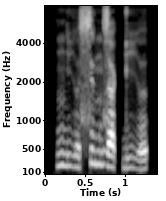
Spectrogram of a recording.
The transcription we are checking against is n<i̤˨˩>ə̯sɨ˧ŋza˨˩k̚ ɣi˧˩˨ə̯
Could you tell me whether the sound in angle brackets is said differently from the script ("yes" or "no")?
no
